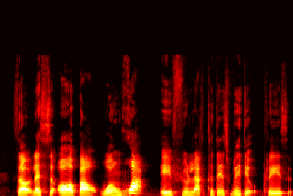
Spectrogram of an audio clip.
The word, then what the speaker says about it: 文化: 我们一起读文化文化 So, 文 H is the final 无 N 文 second tone 文文 and 呵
